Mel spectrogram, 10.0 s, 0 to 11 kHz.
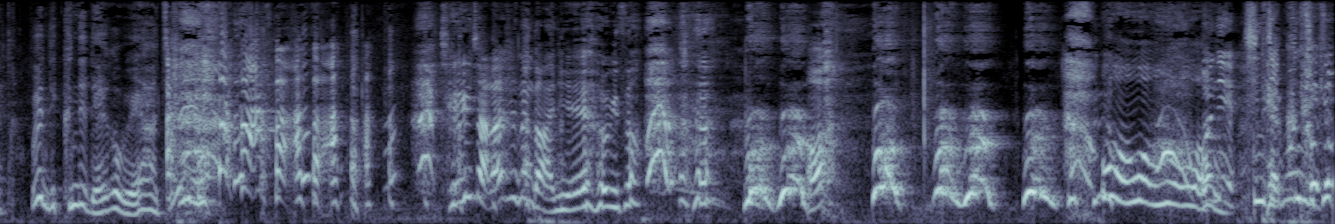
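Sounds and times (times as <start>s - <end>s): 
speech: 0.4s - 1.8s, 3.4s - 6.4s, 8.4s - 10.0s
laughter: 1.3s - 5.5s
person imitating a big dog barking: 5.6s - 8.1s.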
